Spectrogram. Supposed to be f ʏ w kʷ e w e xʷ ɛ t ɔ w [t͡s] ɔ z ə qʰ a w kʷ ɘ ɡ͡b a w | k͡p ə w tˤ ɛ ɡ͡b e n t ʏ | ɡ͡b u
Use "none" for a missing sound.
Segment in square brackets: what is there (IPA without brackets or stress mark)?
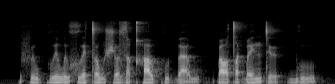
ʃ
